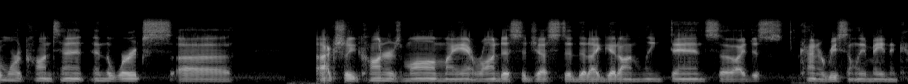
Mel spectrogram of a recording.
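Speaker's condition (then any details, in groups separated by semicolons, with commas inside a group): No condition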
